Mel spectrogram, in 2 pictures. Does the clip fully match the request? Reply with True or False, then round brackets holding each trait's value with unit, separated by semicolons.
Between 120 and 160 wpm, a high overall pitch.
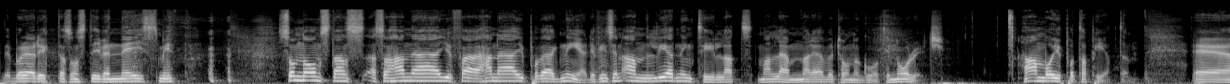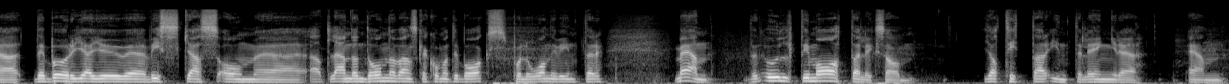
False (150 wpm; 130 Hz)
